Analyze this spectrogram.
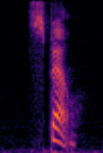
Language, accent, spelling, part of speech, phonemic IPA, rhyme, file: English, US, spell, noun / verb, /spɛl/, -ɛl, En-us-spell.ogg
- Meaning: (noun) 1. Words or a formula supposed to have magical powers 2. A magical effect or influence induced by an incantation or formula 3. Speech, discourse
